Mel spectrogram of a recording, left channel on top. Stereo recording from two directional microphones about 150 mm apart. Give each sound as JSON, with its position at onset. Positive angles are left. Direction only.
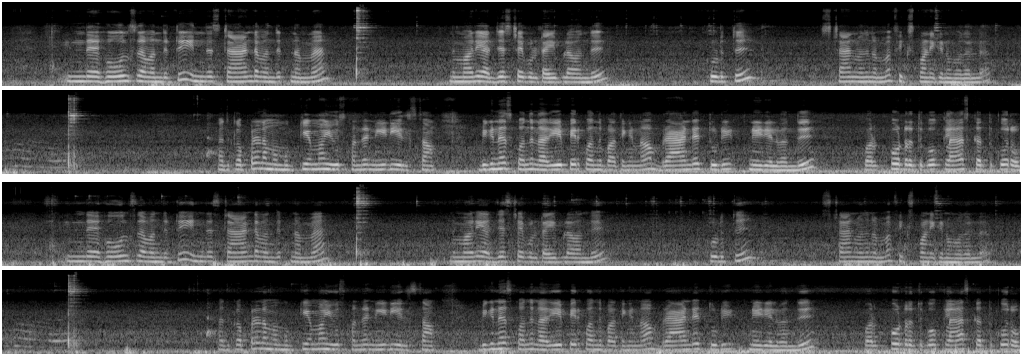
{"t": 0.7, "sound": "a woman's voice", "side_deg": 15}
{"t": 4.5, "sound": "a woman's voice", "side_deg": 25}
{"t": 7.1, "sound": "a woman's voice", "side_deg": 20}
{"t": 12.3, "sound": "a woman's voice", "side_deg": 25}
